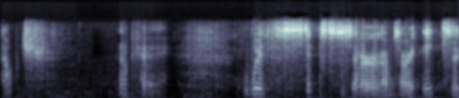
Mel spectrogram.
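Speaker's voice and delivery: ordinary talk, nothing marked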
